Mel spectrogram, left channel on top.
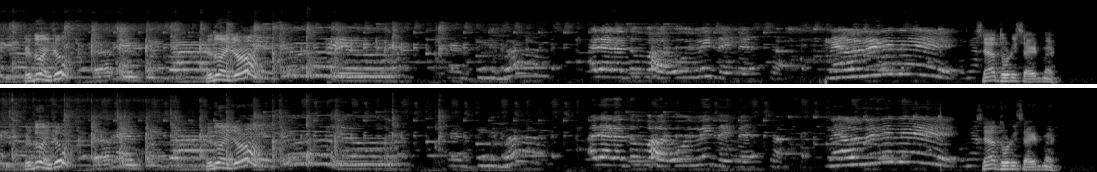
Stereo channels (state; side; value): normal; both; correlation 0.56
